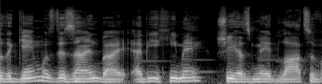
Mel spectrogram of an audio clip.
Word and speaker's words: Ebi-Hime: Ebi-Hime, yeah.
